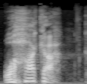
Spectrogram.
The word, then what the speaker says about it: Oaxaca: Okay, 23rd of December in the Mexican city of, I don't know how to pronounce Oaxaca. – That. Oaxaca.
